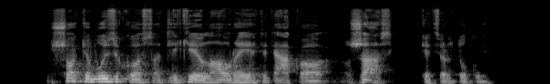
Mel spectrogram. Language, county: Lithuanian, Vilnius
